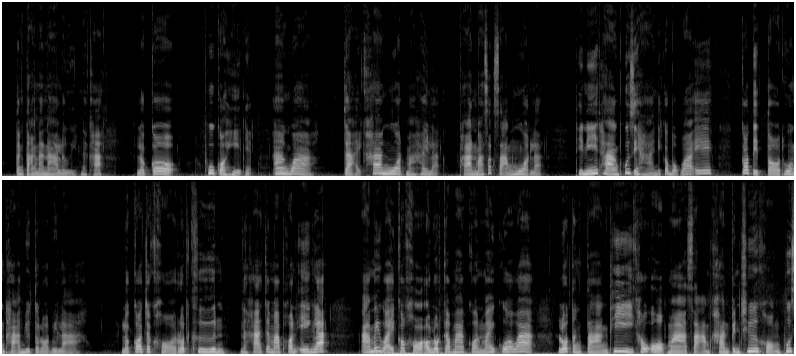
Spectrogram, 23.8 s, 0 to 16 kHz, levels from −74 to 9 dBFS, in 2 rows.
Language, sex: Thai, female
